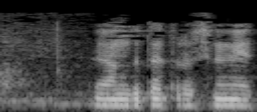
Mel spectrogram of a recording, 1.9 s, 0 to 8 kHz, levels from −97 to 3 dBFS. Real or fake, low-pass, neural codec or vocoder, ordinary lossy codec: real; 7.2 kHz; none; MP3, 24 kbps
